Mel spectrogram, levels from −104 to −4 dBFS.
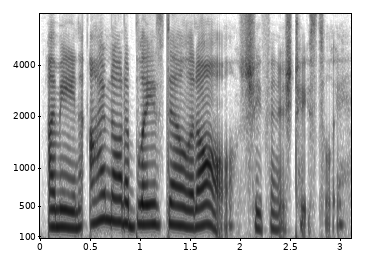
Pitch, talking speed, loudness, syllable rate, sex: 250 Hz, 210 wpm, -18 LUFS, 5.6 syllables/s, female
